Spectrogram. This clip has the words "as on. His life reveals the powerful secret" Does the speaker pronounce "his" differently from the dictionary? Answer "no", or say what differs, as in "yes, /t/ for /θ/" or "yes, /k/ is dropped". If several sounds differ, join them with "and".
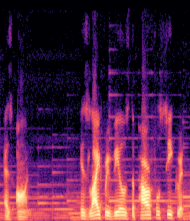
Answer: no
